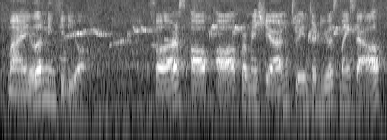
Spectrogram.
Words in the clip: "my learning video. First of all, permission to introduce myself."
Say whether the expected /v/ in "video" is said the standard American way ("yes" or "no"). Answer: no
